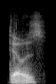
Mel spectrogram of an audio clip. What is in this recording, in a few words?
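"doze", American English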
